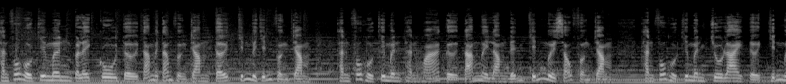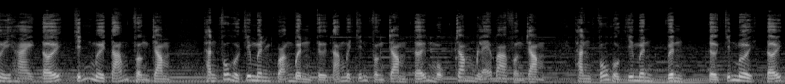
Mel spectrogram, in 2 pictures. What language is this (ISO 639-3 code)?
vie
